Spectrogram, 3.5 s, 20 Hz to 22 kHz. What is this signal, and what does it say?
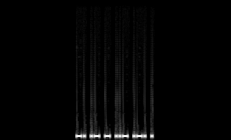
Morse code, heard as a keyed tone, about 46 wpm, 700 Hz. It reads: NATURE
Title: Six Letter Words - 45wpm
